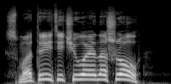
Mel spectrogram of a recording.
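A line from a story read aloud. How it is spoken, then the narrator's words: Sudden yell. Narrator (Russian): Внезапно заорал Натан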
